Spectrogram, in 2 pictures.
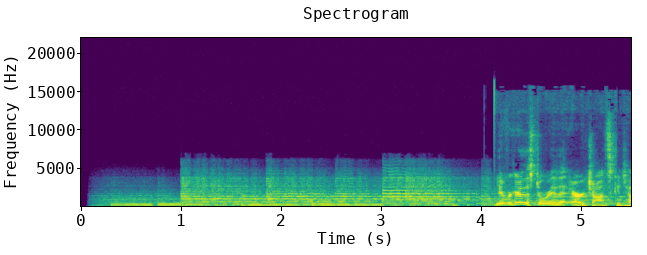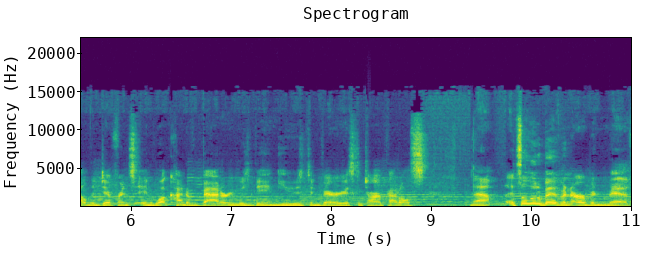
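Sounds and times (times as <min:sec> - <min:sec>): electric guitar chords: 0:00.1 - 0:11.0.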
